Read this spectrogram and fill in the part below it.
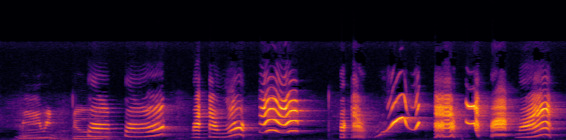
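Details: Indoor pet ring-necked parakeet chattering rapidly: a dense run of harmonic, word-like syllables with rising and falling inflections, delivered in quick bursts about every half second.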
